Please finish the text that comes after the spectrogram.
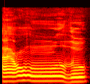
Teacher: উ একালিফ টান, পেশের পরে ওয়াও সাকিন · জালের উচ্চারণটা একদম নরম পাতলা হবে, জিহ্বার মাথা উপরের দাঁতের মাথার সাথে লাগবে জালের উচ্চারণটা করার সময়।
